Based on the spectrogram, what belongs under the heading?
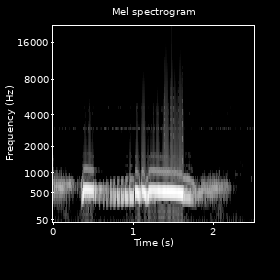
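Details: Single long coo from a local dove kept for calling: an abrupt onset, a level, slightly wavering tone held for more than a second, then a fading tail.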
